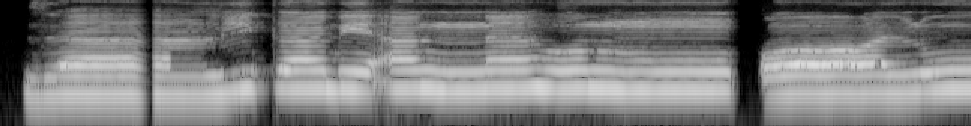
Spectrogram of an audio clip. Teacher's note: Ingat nun tasdid dibaca dengung.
